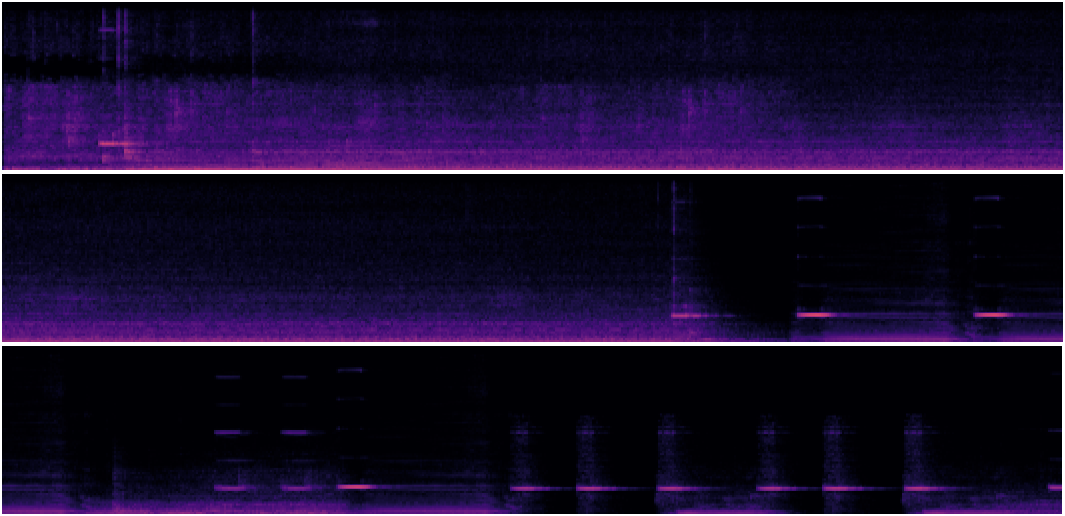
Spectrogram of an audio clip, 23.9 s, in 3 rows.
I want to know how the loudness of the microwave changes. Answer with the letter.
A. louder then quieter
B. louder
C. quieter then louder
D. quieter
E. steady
D.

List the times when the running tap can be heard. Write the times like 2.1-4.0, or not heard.
0.0-6.0.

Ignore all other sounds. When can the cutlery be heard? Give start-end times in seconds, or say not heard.
not heard.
